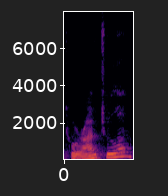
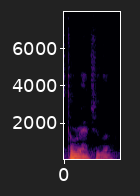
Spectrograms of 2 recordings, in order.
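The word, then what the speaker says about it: Tarountula: Story Tower today junior how do you say that Toronto yeah it's tarantula okay I pulled the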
